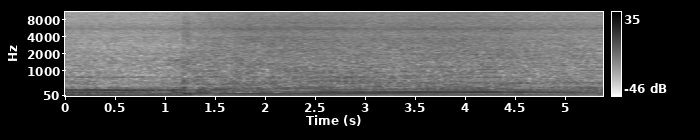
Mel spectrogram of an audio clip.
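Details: 2007 Ford Focus after valve cover gasket replacement and tune-up, first start after sitting about a week: brief crank, catches cleanly, steady even idle with no knocks or misses, oil burning off; healthy start-up and idle.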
